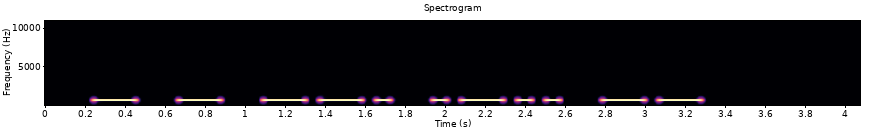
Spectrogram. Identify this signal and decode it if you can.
Morse code, heard as a keyed tone, about 17 wpm, 700 Hz. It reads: TTGLM
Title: Code Groups - 5 Letters - 17wpm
